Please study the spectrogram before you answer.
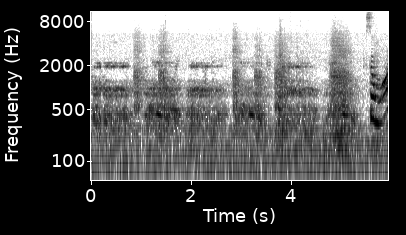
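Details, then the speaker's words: Teaching sample of wheezes: repeated high, musical whistling over breathing, from air squeezed through narrowed airways, as in asthma, COPD or lung infection. "so as air is squeezed through those Airways it creates this squeaky musical whistling sound and it can occur in cases of asthma COPD or any type of lung infection that narrows those Airways lik"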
